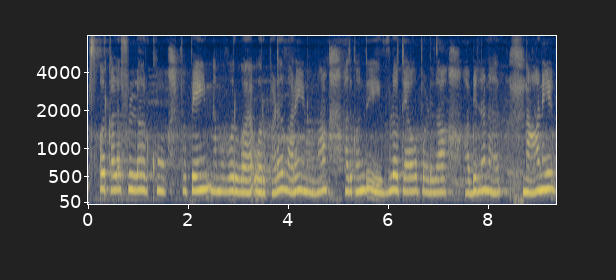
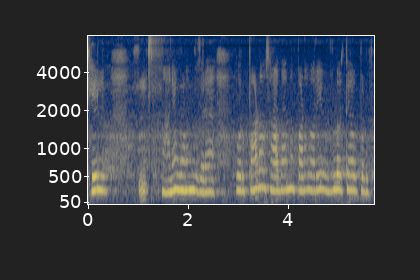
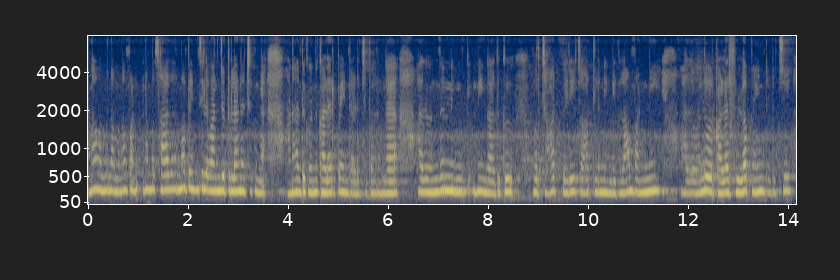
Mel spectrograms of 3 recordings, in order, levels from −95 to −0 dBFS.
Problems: none marked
